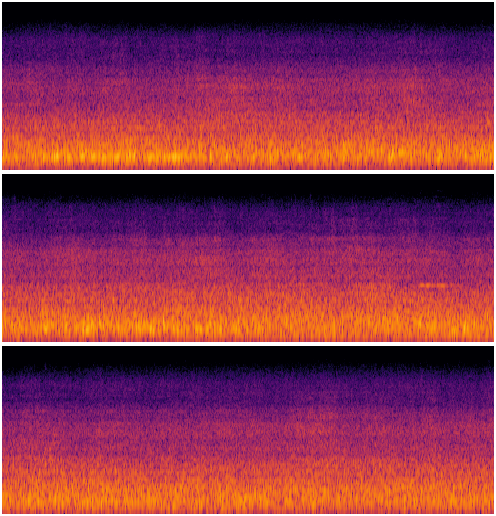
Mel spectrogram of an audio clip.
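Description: Passenger train running along at speed, heard from inside the carriage: a steady rumble of the moving train with no break or change.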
